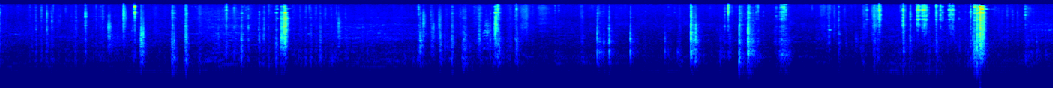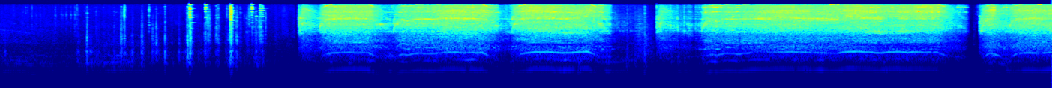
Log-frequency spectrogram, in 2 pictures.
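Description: Small metal parts of a rusty bicycle caliper brake clicking and clinking as they are handled and taken apart. About two-thirds of the way in, an angle grinder starts and runs against the steel brake arm held in a vise, its pitch dipping as it bears on the metal, and it cuts out briefly twice.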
